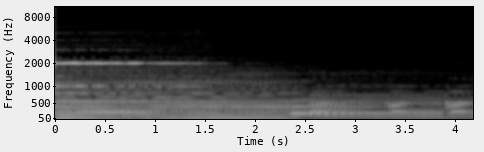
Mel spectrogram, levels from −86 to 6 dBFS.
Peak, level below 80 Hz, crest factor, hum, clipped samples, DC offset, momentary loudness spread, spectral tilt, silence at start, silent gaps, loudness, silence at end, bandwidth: -18 dBFS; -46 dBFS; 16 dB; none; under 0.1%; under 0.1%; 13 LU; -9.5 dB/octave; 0 s; none; -34 LUFS; 0 s; 5.8 kHz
